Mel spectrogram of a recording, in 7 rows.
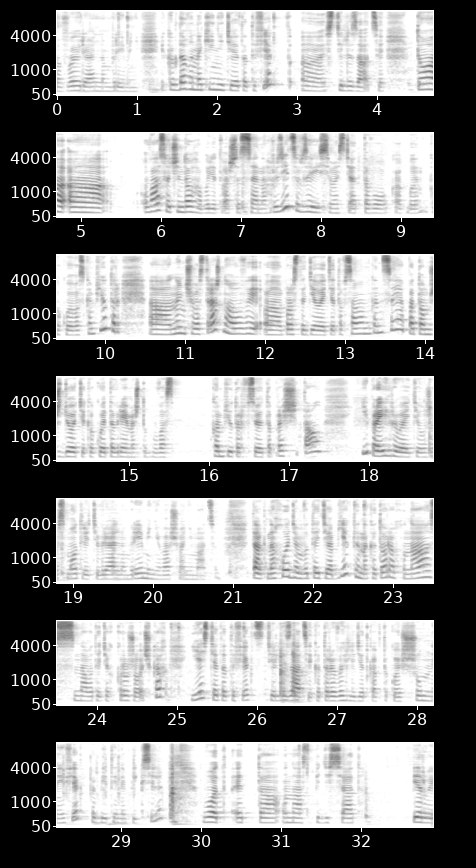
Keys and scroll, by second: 28.7 u.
